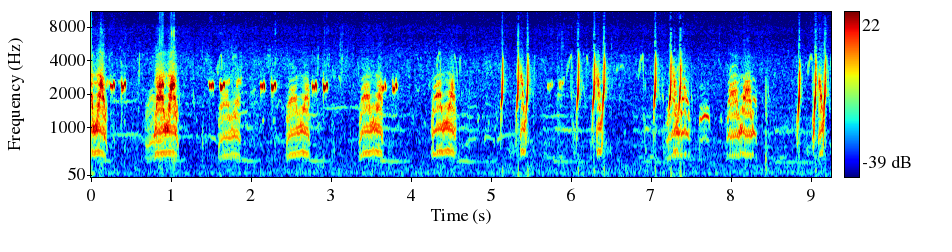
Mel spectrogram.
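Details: Quail, calls used in morning hunting: paired high whistled notes beside regular harsh harmonic bursts about every second, then a scatter of sharp clipped strokes.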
